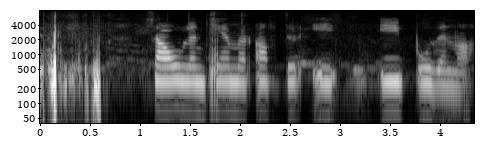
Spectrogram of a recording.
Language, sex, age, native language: Icelandic, male, 18-19, Icelandic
